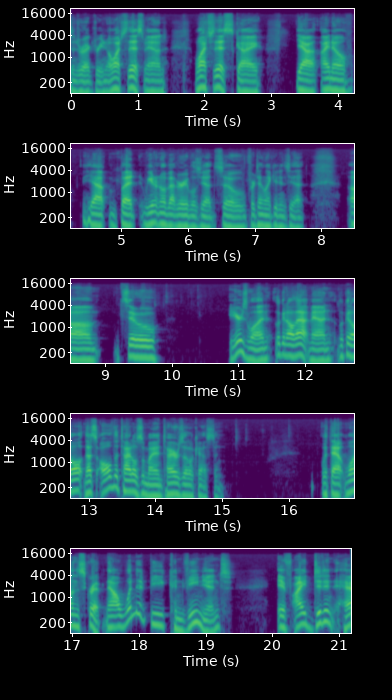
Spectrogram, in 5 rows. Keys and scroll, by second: 0.7 ctrl+[, 0.8 k, 1.0 k, 7.9 Return, 9.0-10.9 typing, 10.9 Return, 11.9-16.6 typing.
